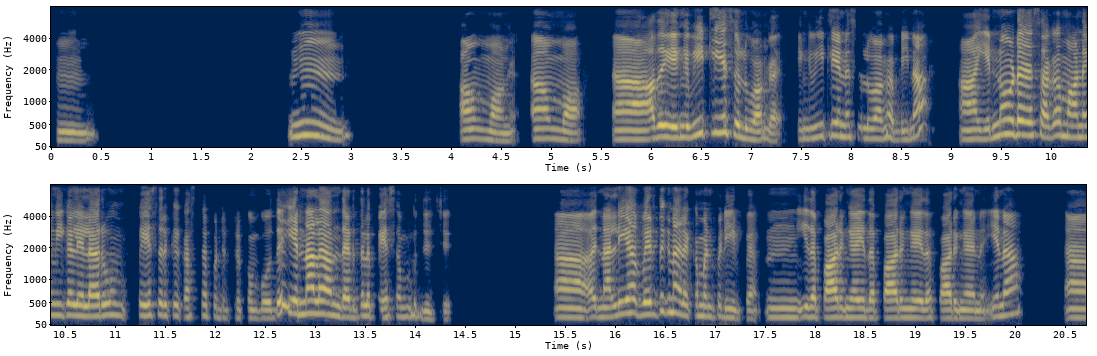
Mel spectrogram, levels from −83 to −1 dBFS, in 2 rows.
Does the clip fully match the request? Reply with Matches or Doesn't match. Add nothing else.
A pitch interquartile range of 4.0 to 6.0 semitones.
Matches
